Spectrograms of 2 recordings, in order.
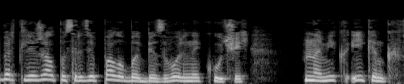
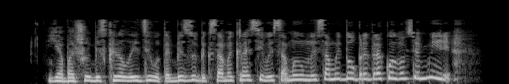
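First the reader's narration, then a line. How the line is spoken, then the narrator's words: Rapid patter. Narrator (Russian): протараторил Икинг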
